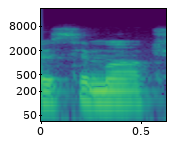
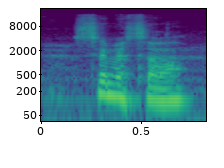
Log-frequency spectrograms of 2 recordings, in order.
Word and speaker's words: scimitar: There's another one of those foreign swords I can't pronounce. Katana. No, Simarcha or whatever it is. Scimitar.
